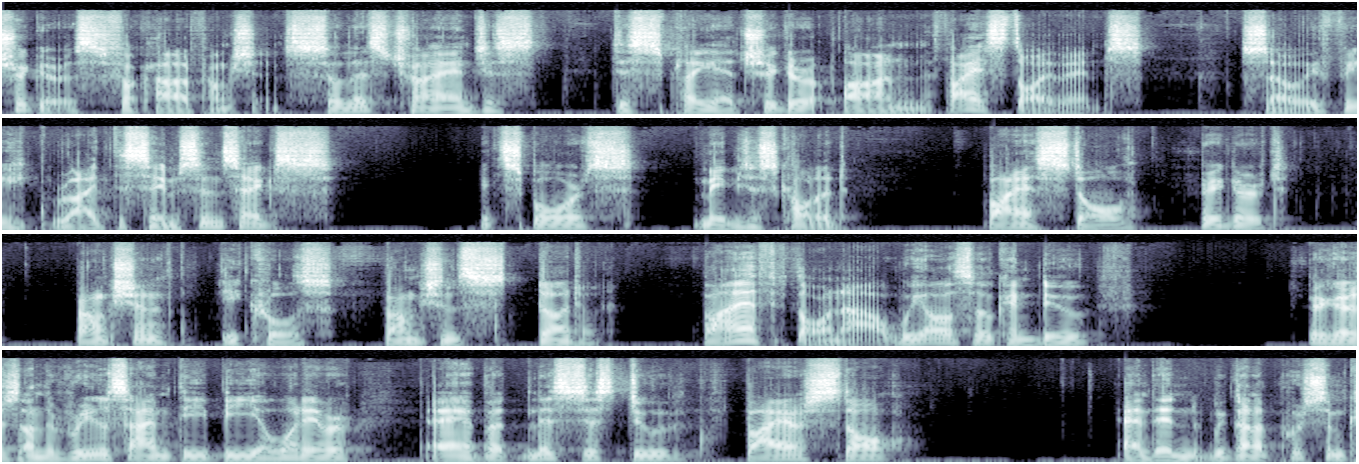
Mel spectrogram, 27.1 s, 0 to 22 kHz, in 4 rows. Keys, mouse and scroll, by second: 5.8-7.5 typing, 11.3-16.5 typing, 17.0 Down, 18.2 Down, 18.4 Down, 18.6 Down, 18.7 Down, 19.0 Down, 19.1 Down, 19.6 Down, 20.1 Up, 20.4 Down, 20.6 Down, 20.7 Down, 20.9 Down, 21.5 Up, 21.6 Up, 21.8 Up, 21.9 Up, 22.1 Up, 22.2 Up, 22.4 Up, 22.6 Up, 22.8 Up, 23.8 Return, 24.6 ., 25.6 Return, 26.6 Left, 26.8 Left, 27.0 Left.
